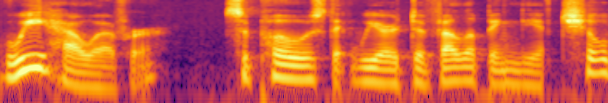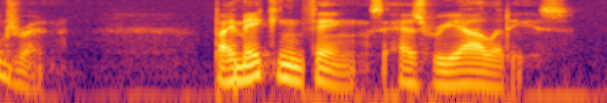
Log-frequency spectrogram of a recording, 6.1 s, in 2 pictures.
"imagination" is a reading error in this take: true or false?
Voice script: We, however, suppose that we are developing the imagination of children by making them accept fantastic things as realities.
true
